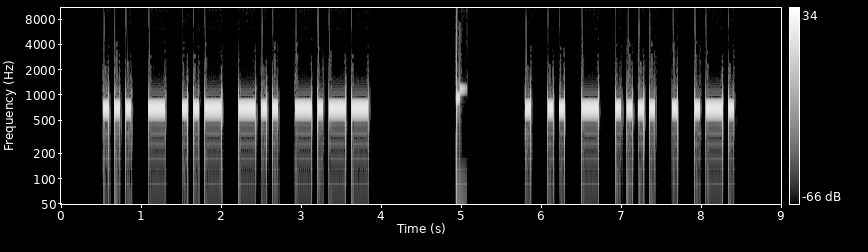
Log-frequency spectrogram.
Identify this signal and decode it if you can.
Morse code, heard as a keyed tone, about 17 wpm, 700 Hz. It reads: STUDY EITHER
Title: Sets of 5 Words - New Word Drill - 17wpm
